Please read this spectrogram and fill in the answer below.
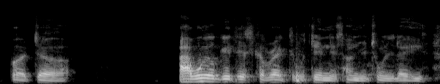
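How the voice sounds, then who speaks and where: A man with an American accent speaks at a fairly low pitch in a dark, mellow tone, his pitch varying in an ordinary way. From Florida. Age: 60s. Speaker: property owner at code hearing. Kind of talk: testimony. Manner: halting.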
